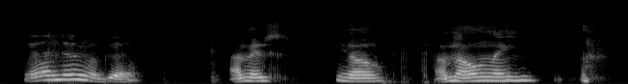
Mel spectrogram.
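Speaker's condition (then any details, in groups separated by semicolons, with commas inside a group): Cerebral palsy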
